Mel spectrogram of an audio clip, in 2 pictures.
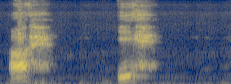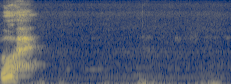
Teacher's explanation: حمزہ ہا زبر آہ، اس کو اح اح اح اس طرح نہیں پڑھیں گے، ہا حلق کے درمیان والے حصے سے ادا ہوگا، اور ہا کو ادا کرتے وقت حلق پر زور دے کر اس کو ادا کریں گے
